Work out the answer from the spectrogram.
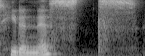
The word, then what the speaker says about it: hedonists: So hedonist, you can hear I have the S and T. When I have words that end with STS, hedonists, I basically have the S sound and then a sharp S where that T turns into an S.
